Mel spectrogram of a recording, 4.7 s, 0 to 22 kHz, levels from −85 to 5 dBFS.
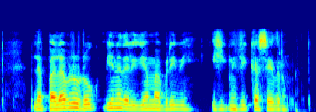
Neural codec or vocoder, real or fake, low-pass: none; real; 7.2 kHz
